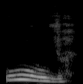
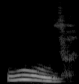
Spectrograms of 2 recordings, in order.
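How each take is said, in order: The two takes are said the same way.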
